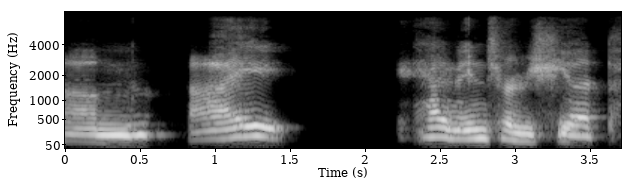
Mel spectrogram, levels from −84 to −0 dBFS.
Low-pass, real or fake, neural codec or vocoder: 7.2 kHz; fake; codec, 24 kHz, 0.9 kbps, WavTokenizer, medium music audio release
